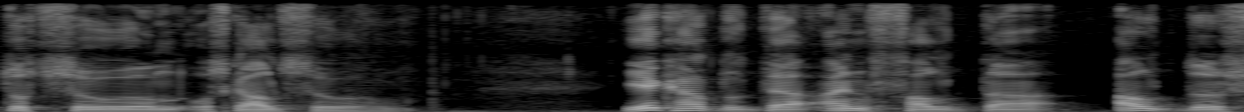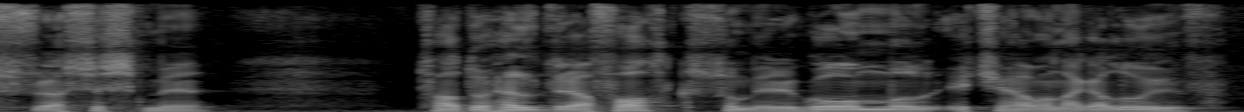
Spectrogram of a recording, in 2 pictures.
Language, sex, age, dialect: Faroese, male, 61+, Suðuroy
